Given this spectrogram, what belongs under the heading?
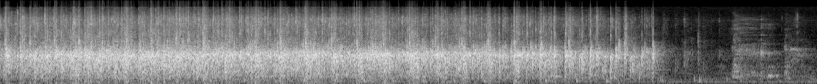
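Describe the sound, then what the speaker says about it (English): Sustained loud applause from an audience at a township council meeting, steady clapping for about six and a half seconds before fading into scattered claps and quiet room noise. "Another round of applause for the sergeant."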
